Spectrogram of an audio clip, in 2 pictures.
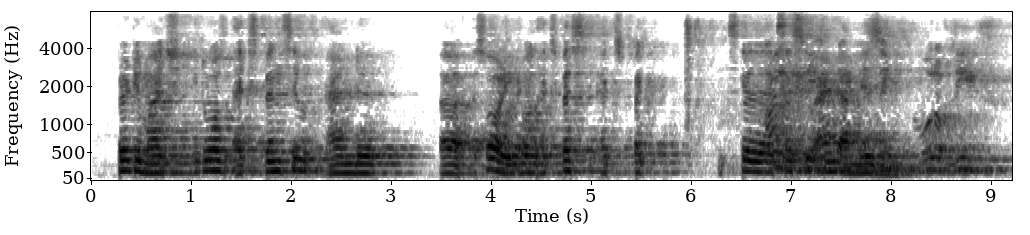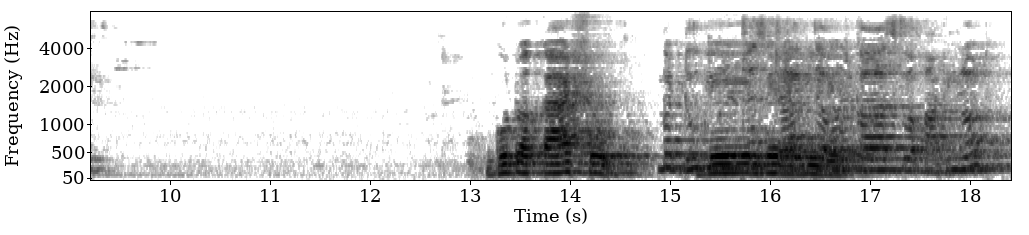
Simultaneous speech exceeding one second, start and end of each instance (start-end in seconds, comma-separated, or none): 6.7-8.0, 15.3-16.7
